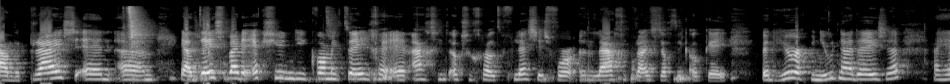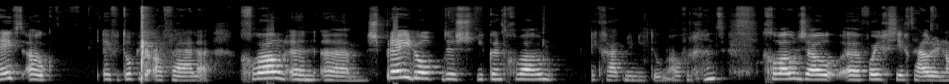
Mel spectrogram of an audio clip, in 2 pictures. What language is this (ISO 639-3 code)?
nld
